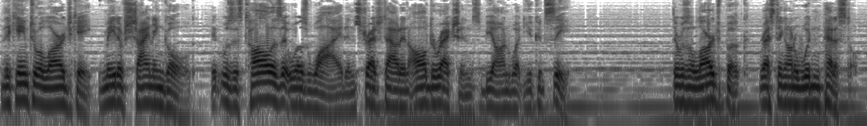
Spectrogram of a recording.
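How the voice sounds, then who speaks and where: A man's voice: on the low side, moderate pace, a little mellow, breathy edge, soft background music. A man reading scripted narration for a radio drama.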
